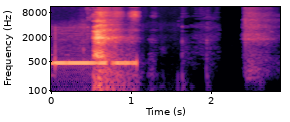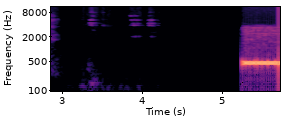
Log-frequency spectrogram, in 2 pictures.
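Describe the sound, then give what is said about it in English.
Telephone tones as a call is placed back: a steady mid-pitched tone with a burst of noise, then near-silence broken by a few faint breathy sounds, before the same tone returns at the end. “All right, let's give him a call back.”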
